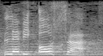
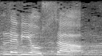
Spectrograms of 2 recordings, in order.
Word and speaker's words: Leviosa: Además, no se dice así. Es Leviosa, no Leviosa.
